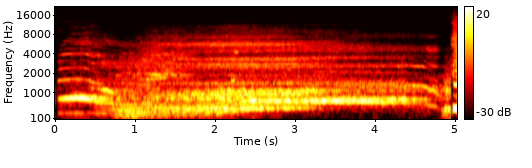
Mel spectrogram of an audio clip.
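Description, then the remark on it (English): A loud, sustained creature roar, DV9 playing the sound of a crate dragon, with layered, wavering tones that swell and hold for several seconds before cutting off abruptly, followed by a brief sharp burst at the end. “Tosh notices there's some faded Imperial insignias on the wall, and then something roars! Is it Hool? It's DV9 playing the sound of a crate dragon to freak out Bebo.”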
